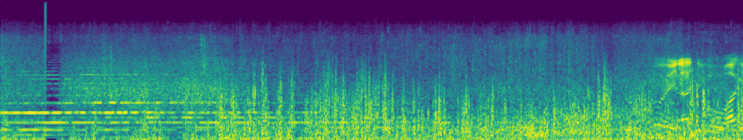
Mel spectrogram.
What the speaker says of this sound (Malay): Oi, laju. Angin kuatnya.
